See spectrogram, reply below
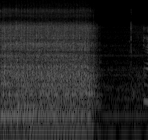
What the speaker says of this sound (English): and I have sewn that seam through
